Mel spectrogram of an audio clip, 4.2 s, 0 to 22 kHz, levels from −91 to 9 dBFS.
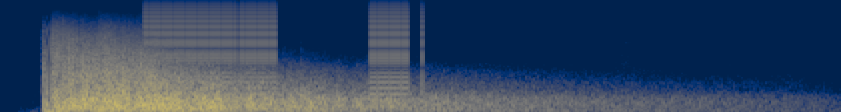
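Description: From 0.73 to 2.12 s a GSM phone buzz cuts in at about 13 dB below the sound: a hard, rasping tone at 217 Hz, rich in harmonics. A nearby 2G handset was sending short radio bursts at that rate, and the audio circuitry rectified them into audible pulses. The buzz starts and stops abruptly, as it does during a data transfer. Mains hum, by contrast, sits smoothly at 50 or 60 Hz and stays put.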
